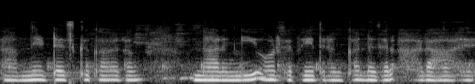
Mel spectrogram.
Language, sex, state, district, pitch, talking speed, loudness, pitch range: Hindi, female, Uttar Pradesh, Lucknow, 205 Hz, 165 wpm, -15 LUFS, 200-210 Hz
